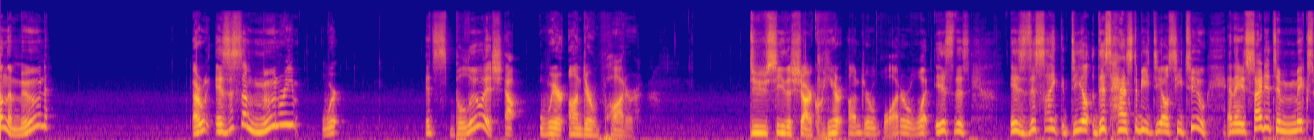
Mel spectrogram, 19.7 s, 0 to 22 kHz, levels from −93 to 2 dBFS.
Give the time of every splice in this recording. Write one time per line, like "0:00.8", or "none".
none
